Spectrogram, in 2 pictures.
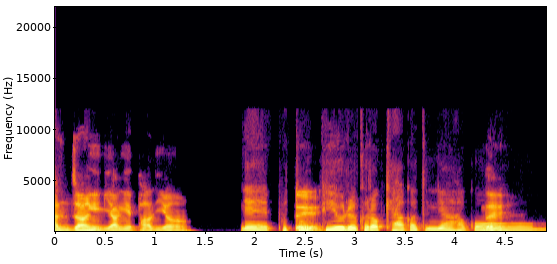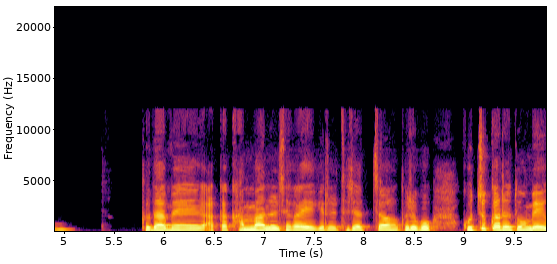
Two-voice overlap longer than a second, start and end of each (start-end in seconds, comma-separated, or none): none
